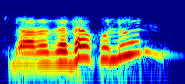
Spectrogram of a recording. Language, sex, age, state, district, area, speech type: Bengali, female, 30-45, West Bengal, Darjeeling, urban, conversation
